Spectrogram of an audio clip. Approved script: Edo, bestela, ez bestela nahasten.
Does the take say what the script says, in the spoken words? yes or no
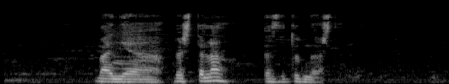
no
